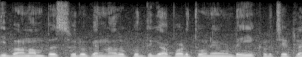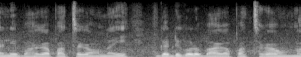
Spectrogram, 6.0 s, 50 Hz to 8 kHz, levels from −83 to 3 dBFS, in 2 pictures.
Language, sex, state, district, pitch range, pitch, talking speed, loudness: Telugu, male, Andhra Pradesh, Chittoor, 115-120 Hz, 120 Hz, 170 wpm, -16 LUFS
